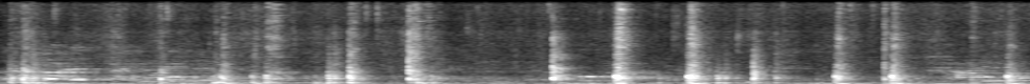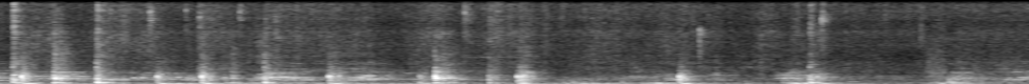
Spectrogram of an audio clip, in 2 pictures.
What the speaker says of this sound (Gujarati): મિક્સ કરતા રહીશું, હલાવતા રહીશું, એટલે એનો સરસ એવો માવો બની જશે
